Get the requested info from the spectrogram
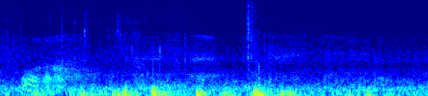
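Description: Irregular low thumps and rumbling from close handling of the microphone, loudest three times in the middle of the clip, with faint rustling of dry pine needles as a hand picks through burnt ground for morels.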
